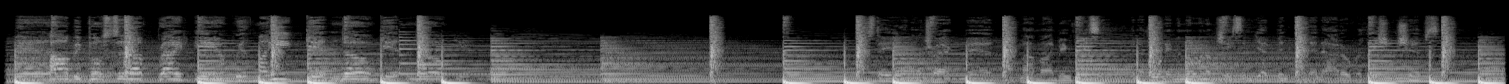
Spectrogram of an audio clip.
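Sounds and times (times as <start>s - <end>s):
backing vocals track: 0.1s - 4.7s, 8.6s - 14.5s.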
